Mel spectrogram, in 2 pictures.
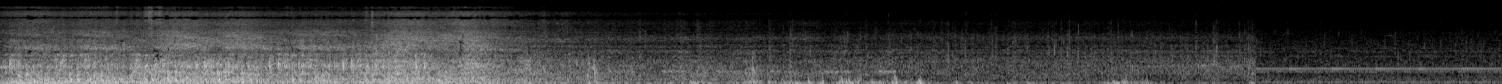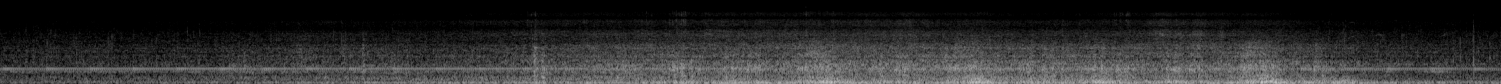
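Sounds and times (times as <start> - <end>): electric train passing: 0.0 - 30.0
steady high tone: 12.6 - 22.7.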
